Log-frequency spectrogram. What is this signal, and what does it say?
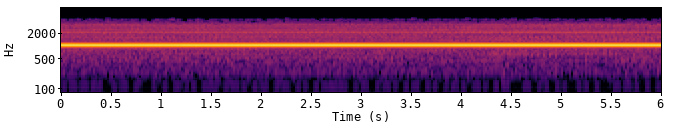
Emergency Alert System (SAME) tones (the 1050 Hz attention tone). It is heard from 1.1 to 5.4 s.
